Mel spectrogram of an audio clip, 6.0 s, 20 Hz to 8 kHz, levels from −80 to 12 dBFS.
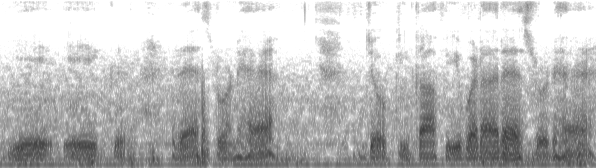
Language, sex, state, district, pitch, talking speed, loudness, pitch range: Hindi, female, Punjab, Pathankot, 90 Hz, 90 wpm, -17 LUFS, 90-95 Hz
